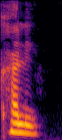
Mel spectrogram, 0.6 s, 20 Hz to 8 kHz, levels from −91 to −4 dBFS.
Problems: none marked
